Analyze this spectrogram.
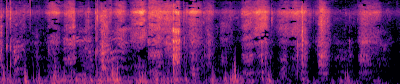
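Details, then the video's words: Labrador Retriever named Sibbu, shown getting angry: short tonal whines and low grumbling bursts come in uneven spurts over four seconds, mixed with human speech and handling noise. "Labrador Dog Ko Aaya Gussa"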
